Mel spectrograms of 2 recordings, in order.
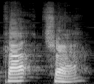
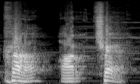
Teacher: they are hard consonant but they are non aspirate are Alpa PR because they don't throw more air right now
